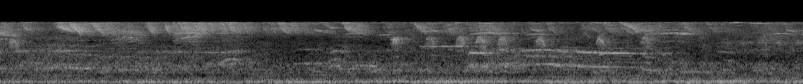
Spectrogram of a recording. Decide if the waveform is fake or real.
real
